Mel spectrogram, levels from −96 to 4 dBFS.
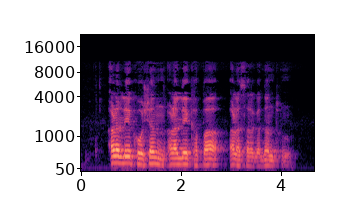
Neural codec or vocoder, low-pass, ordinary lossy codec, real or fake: none; 10.8 kHz; MP3, 96 kbps; real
